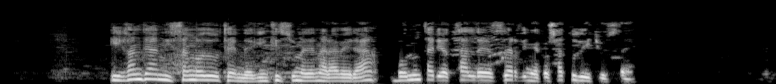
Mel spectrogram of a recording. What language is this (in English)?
Basque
